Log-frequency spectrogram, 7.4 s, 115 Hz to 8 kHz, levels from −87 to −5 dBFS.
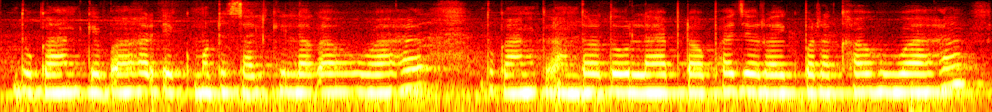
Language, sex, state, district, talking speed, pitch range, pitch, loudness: Hindi, female, Bihar, West Champaran, 160 wpm, 235-245 Hz, 245 Hz, -12 LUFS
